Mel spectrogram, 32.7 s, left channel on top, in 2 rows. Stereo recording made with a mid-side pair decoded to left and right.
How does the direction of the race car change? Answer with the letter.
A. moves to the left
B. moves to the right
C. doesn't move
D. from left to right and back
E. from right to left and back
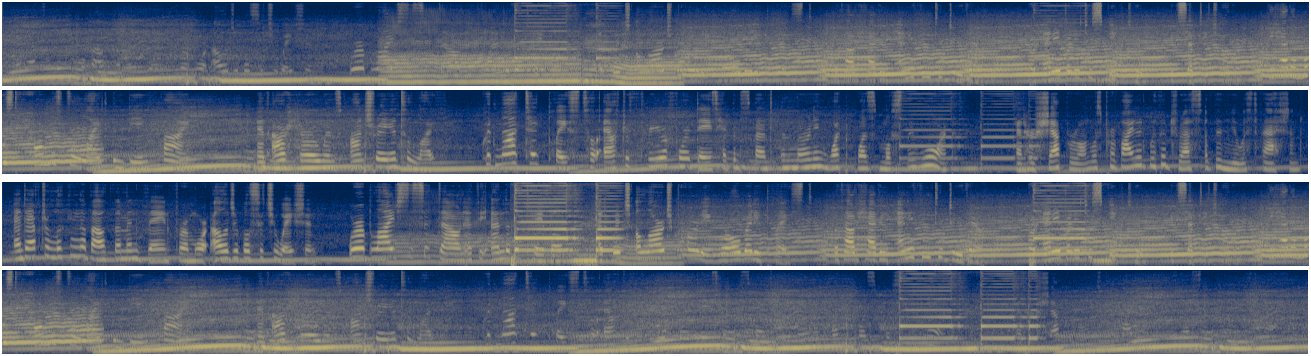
B.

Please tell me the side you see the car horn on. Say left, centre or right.
right.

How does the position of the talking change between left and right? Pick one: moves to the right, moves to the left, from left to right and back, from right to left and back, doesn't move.
moves to the left.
